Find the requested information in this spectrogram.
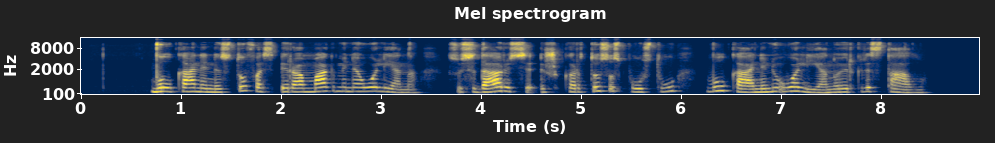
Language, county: Lithuanian, Vilnius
